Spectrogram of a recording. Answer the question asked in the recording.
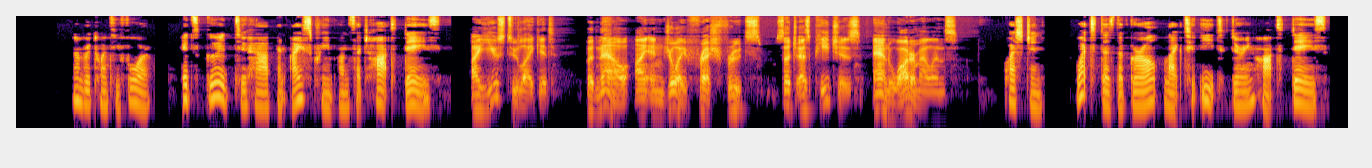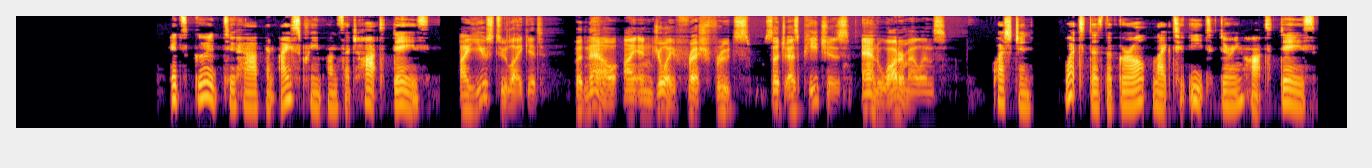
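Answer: Fresh fruits, such as peaches and watermelons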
